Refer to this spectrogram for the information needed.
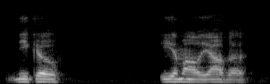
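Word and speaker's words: Nico Iamaleava: You know, their pass defense was, you know, able to lock down Nico Iamaliava.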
